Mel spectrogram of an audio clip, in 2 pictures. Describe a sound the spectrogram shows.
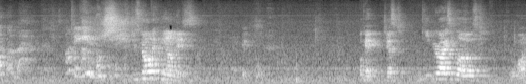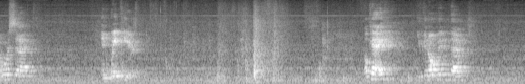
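A young woman speaks with emotion, in a hall.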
